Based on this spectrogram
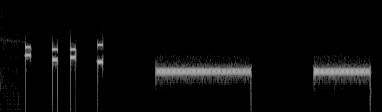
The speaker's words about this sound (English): Yeah, I'm dialing his number right now.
